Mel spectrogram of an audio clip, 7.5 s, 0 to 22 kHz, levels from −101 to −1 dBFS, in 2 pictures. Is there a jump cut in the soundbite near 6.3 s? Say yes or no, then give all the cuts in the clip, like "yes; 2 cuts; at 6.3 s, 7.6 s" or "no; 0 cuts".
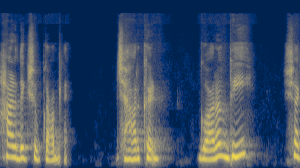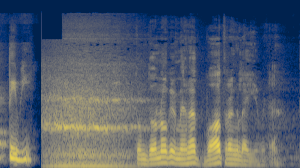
no; 1 cut; at 4.2 s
